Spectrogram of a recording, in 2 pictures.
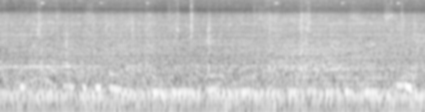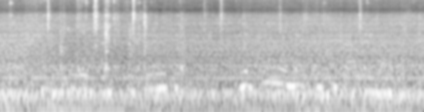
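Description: Delivery vehicle's engine running steadily while driving, heard from inside the cab as a constant low rumble with road noise.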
